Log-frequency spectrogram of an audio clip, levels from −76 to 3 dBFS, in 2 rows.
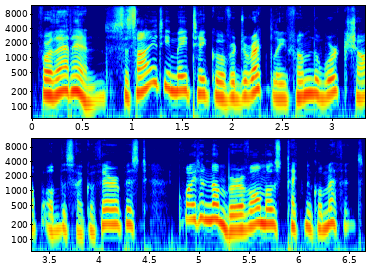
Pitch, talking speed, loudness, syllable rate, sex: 185 Hz, 190 wpm, -19 LUFS, 5.9 syllables/s, male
